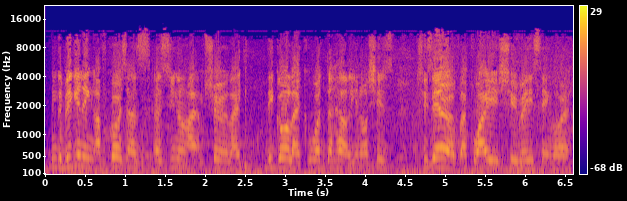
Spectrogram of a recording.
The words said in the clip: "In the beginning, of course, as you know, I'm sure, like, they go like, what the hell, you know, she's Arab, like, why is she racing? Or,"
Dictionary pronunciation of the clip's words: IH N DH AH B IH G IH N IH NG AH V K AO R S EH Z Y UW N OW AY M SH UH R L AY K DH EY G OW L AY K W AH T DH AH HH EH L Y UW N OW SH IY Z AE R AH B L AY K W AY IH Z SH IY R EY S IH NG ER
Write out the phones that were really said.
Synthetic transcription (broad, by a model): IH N DH AH B IH G IH N IH NG AH V K AO R S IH Z Y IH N OW AY M SH UH R L AY K DH EY G OW L AY K W AH T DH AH HH EH L Y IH N OW SH IY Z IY R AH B L AY K W AY IH Z SH IY R EY S IH NG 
